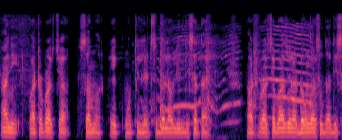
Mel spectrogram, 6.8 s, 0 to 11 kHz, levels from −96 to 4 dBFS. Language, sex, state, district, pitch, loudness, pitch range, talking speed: Marathi, male, Maharashtra, Dhule, 100 Hz, -29 LUFS, 95-100 Hz, 155 wpm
